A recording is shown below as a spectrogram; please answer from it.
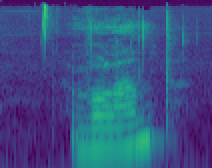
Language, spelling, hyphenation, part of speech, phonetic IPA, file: Czech, volant, vo‧lant, noun, [ˈvolant], Cs-volant.ogg
- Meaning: steering wheel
